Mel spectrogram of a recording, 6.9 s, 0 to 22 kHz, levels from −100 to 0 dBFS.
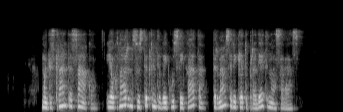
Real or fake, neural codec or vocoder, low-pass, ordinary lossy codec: real; none; 7.2 kHz; Opus, 24 kbps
